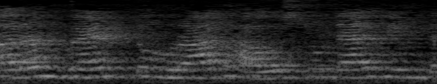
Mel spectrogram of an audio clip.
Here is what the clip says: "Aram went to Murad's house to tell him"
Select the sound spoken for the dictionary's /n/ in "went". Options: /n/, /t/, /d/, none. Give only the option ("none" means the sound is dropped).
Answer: none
